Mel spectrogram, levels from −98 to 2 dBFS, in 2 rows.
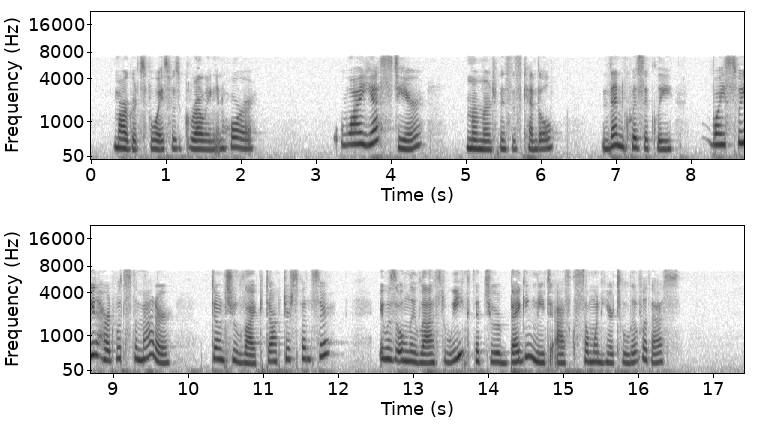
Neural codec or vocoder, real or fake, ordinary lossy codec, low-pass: none; real; MP3, 64 kbps; 7.2 kHz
